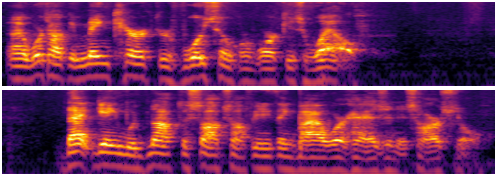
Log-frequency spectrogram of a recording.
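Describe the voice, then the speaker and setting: A man's voice: fairly low pitch, moderate pace. A man giving unscripted, informal vlog commentary on video games, rambling and emphatic as he shares his opinions. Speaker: video game news commentator. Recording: distant microphone.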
